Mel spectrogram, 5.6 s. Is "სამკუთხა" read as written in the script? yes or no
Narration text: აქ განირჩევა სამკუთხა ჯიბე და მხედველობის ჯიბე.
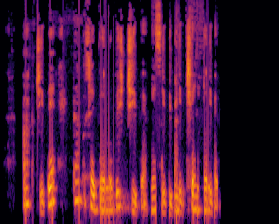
no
